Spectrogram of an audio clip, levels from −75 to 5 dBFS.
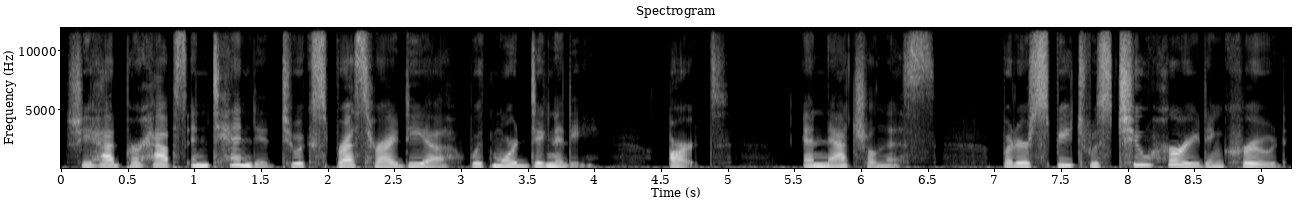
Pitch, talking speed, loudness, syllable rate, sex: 235 Hz, 145 wpm, -18 LUFS, 4.6 syllables/s, female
